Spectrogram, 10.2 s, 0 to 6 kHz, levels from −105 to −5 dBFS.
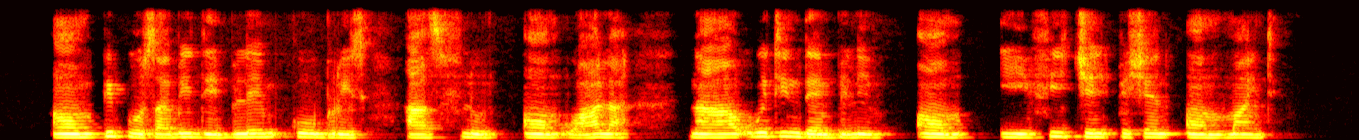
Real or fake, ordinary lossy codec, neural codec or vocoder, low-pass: real; none; none; 5.4 kHz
